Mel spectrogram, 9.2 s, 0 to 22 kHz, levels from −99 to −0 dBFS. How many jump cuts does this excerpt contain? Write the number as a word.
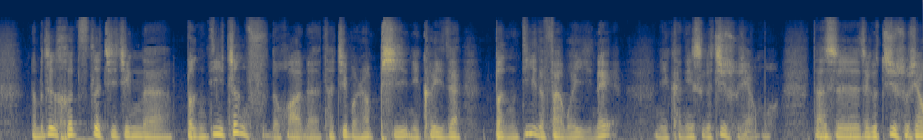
one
